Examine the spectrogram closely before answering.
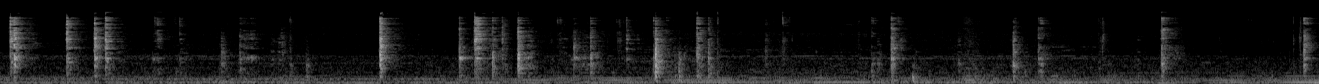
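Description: Irregular sharp clinks and clicks of spoons and hands on plates, a bowl and a rice cooker pot as people eat a meal, over a low steady hum.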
